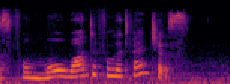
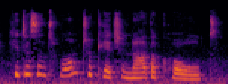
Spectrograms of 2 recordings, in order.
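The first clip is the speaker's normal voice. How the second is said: ordinary delivery, nothing marked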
